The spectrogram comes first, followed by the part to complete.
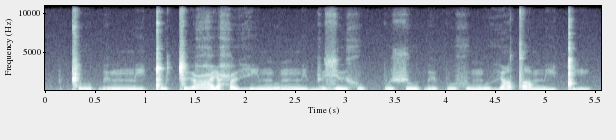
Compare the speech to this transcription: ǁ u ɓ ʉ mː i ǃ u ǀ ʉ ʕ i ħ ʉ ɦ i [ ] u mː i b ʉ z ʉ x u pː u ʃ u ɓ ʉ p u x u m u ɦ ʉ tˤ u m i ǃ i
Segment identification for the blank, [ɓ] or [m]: m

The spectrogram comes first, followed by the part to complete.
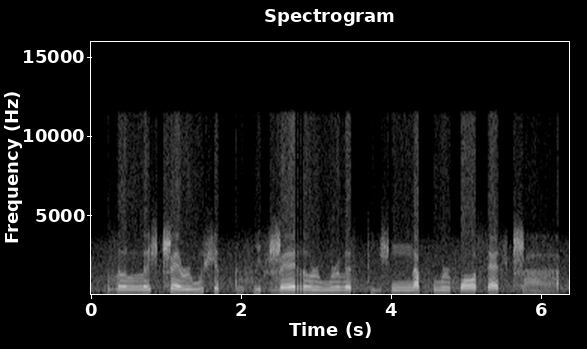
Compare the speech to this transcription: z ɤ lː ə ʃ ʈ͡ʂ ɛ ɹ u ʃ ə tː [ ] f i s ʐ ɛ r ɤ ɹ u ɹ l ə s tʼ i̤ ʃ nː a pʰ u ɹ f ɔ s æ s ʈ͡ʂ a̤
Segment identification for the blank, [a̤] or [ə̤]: ə̤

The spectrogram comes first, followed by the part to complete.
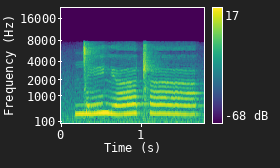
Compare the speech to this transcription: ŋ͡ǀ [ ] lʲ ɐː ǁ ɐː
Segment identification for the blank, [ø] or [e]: e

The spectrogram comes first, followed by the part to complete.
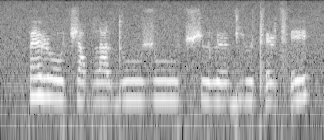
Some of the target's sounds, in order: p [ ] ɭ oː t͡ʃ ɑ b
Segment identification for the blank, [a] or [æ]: æ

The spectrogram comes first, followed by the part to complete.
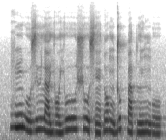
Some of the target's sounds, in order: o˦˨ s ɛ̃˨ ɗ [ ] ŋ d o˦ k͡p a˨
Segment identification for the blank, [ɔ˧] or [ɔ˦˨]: ɔ˦˨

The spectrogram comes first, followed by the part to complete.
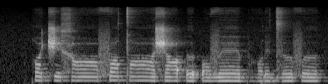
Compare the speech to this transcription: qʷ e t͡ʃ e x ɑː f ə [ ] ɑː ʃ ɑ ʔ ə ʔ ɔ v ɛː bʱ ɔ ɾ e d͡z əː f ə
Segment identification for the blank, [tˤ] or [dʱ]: tˤ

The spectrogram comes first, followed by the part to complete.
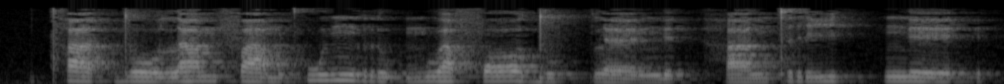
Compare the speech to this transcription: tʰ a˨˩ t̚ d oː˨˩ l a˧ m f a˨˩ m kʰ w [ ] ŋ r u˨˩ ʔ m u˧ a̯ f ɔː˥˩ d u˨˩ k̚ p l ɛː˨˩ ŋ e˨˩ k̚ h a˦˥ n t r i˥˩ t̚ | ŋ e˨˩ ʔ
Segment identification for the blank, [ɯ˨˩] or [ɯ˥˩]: ɯ˥˩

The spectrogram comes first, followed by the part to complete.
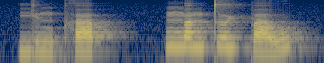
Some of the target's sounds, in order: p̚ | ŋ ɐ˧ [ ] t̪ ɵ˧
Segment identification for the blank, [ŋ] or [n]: n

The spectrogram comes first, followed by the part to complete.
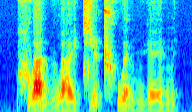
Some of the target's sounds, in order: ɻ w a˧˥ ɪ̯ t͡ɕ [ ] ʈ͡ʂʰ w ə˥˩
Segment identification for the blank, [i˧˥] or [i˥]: i˥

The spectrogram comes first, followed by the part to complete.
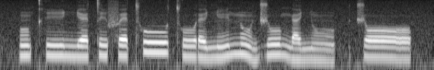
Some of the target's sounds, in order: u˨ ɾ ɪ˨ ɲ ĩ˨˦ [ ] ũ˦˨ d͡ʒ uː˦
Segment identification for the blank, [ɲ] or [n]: n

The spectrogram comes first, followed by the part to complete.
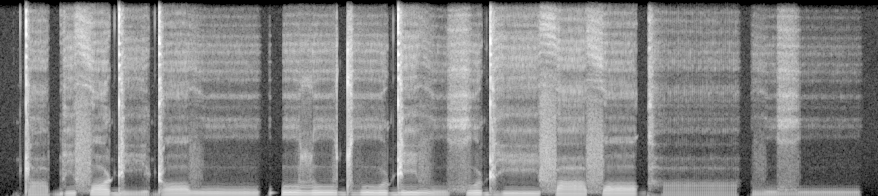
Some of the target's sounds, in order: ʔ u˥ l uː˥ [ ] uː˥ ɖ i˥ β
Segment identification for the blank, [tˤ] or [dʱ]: dʱ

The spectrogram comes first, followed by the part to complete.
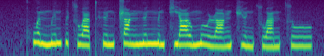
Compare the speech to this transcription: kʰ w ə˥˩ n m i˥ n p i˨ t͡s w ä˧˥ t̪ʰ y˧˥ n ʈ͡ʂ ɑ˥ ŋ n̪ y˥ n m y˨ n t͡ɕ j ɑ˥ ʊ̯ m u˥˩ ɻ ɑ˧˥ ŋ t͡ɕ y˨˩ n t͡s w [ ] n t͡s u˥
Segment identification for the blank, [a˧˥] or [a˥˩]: a˧˥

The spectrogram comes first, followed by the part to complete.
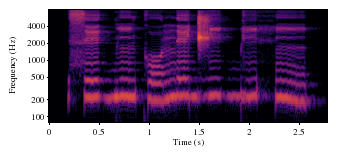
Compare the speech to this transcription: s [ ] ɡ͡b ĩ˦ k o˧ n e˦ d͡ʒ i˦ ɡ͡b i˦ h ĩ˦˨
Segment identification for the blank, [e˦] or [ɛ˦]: e˦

